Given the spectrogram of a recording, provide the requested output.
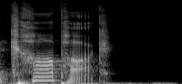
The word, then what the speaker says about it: car park: is parked in a car park notice this long british ah sound car park it's like you're opening your mouth really wide to say this a car park but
